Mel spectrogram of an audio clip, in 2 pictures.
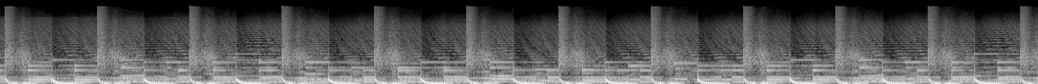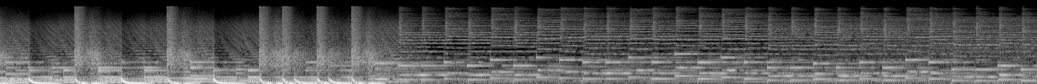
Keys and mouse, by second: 0.7 z, 3.0 Tab, 3.5 z, 4.3 KP_1, 5.4 click, 6.9 click, 7.1 z, 8.4 r, 9.2 z, 10.7-20.7 drag.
